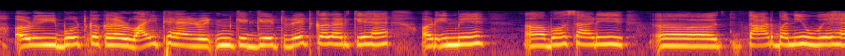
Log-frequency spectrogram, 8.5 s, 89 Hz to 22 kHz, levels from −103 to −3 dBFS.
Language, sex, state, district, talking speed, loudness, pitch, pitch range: Hindi, female, Bihar, Araria, 165 wpm, -13 LUFS, 275 Hz, 250-290 Hz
